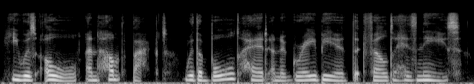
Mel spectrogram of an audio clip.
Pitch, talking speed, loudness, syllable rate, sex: 190 Hz, 240 wpm, -17 LUFS, 4.6 syllables/s, female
